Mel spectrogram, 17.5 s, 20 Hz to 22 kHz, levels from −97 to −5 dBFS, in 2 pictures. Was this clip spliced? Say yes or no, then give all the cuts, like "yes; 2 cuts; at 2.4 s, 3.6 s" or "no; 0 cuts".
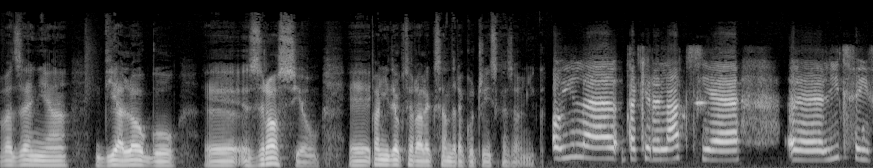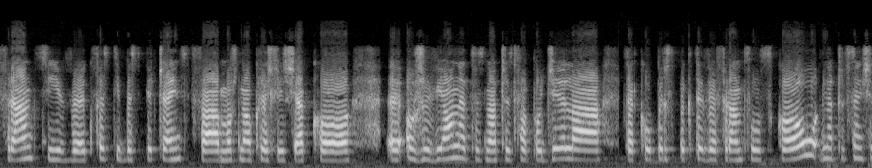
yes; 1 cut; at 3.7 s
